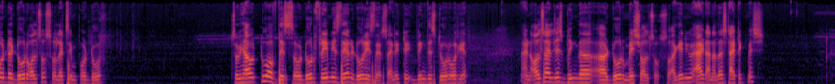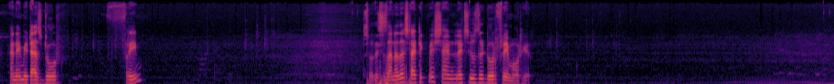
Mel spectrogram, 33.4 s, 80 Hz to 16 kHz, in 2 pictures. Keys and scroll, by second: 2.2 d, 2.6 r, 17.7-22.6 typing, 28.4 d.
